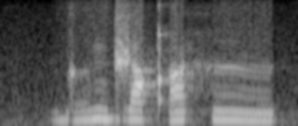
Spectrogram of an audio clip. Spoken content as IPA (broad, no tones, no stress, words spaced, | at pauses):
ɡə̤nd͡ʒɛqʼɛ̃ xɨ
